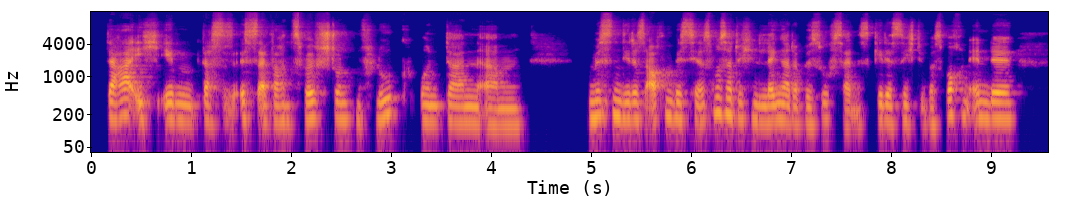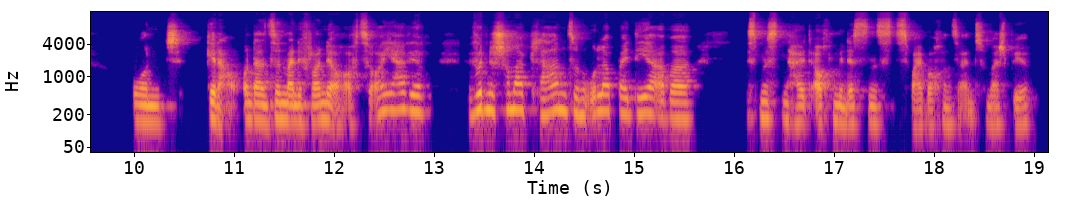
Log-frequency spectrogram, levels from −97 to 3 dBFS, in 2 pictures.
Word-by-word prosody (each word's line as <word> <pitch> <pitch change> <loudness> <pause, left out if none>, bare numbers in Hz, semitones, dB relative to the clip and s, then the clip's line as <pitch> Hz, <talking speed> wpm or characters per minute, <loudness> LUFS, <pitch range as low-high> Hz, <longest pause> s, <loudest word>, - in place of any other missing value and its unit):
da 180 +3 +6
ich 165 - 0
eben 160 -2 0
das 160 - 0
ist 165 0 -1
einfach 150 -1 +3
'n 150 - -7
12 165 +3 +2
Stunden 165 -2 +1
Flug 190 +5 -5
und 150 -1 -4
dann, 145 -1 0
ähm, 130 0 -3 0.7
müssen 180 +2 +1
die 165 - -2
das 170 0 0
auch - - +3
'n 180 - -3
bisschen 165 -2 0
es 150 - -3
muss 215 -1 +4
natürlich 175 -4 -2
'n - - -3
längerer 145 0 +1
Besuch 145 +3 -6
sein. - - -2
Es - - -5
geht 155 - -4
jetzt 150 0 0
nicht 150 -1 -4
übers 135 +1 -7
Wochenende 170 -3 +2 0.7
und 150 - 0 0.4
genau. - - +2
Und 160 0 +1
dann 155 -2 +3
sind 165 +1 +1
meine 150 -1 +3
Freunde 155 +1 +1
auch - - -7
oft - - -6
so: - - 0
„Oh, - - -2
ja, 245 +2 -2
wir 225 -2 -1 0.4
wir 200 - -10
würden 245 0 +4
es 230 - +9
schon 245 +1 +6
mal 245 -1 +3
planen, 240 +1 -2
so 225 -3 -2
'n - - -2
Urlaub 230 +3 0
bei 210 -2 -2
dir“, 210 +1 0
aber 170 -1 0 0.5
es - - +2
müssten 170 -1 +1
halt 145 0 -4
auch - - +2
mindestens 145 - -2
2 125 - -1
Wochen 130 +2 -8
sein 135 - -10
zum 145 - -5
Beispiel. 140 -1 -3
165 Hz, 210 wpm, -23 LUFS, 150-190 Hz, 0.7 s, es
